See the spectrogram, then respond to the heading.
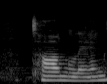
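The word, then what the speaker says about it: Tonglen: So I was doing the practice called, oh my God, I'm going to butcher the name. Hold on. Let me look it up, because it's called Tong Lang.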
